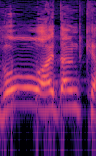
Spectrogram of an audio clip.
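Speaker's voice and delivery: put-on South African accent. Retelling a man who insists on preaching at a small service, imitating a South African accent. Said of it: "I'm doing my South African accent".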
